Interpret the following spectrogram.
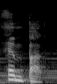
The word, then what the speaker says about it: empat: three is tiger tiger tiger four is empath empath empath the Indonesian word for five is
